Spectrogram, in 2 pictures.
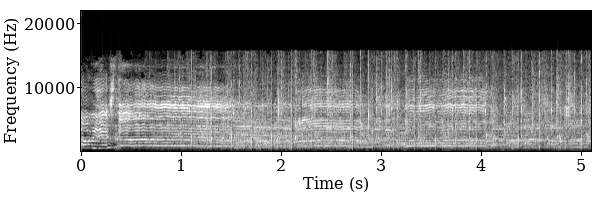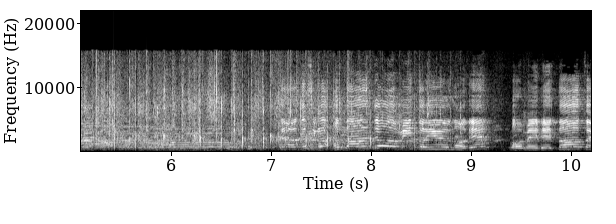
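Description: A group of young women sing together through microphones.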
